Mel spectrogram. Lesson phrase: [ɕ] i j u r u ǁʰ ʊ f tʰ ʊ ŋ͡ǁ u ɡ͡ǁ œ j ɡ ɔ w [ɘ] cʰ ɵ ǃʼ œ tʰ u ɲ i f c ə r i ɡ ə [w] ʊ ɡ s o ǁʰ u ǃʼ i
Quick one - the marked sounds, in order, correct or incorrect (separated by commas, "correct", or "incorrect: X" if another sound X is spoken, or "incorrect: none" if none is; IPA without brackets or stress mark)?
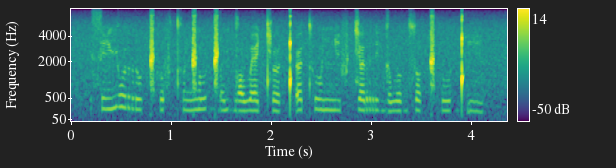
incorrect: s, incorrect: ɛ, correct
